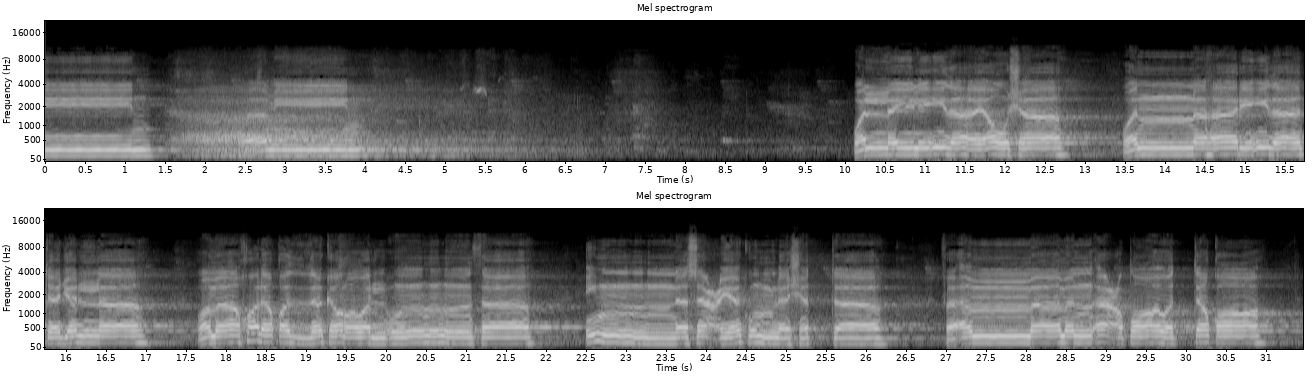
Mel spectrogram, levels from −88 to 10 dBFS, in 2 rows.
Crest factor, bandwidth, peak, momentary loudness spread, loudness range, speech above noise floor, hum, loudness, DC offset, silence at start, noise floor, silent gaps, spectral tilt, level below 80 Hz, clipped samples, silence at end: 10 dB; 10.5 kHz; -8 dBFS; 15 LU; 5 LU; 38 dB; none; -18 LUFS; under 0.1%; 0 s; -55 dBFS; none; -5.5 dB/octave; -58 dBFS; under 0.1%; 0 s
